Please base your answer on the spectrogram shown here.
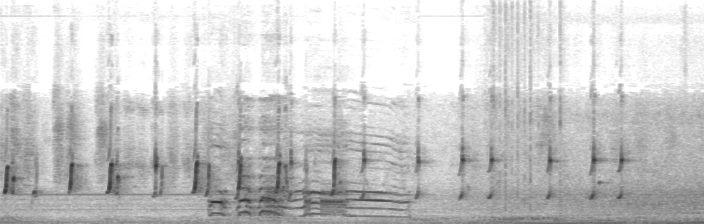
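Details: Female rain quail chirps, quick and high-pitched, repeat throughout, interrupted midway by a louder harsh, drawn-out call with stacked tones from another bird, then the quail chirps resume.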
